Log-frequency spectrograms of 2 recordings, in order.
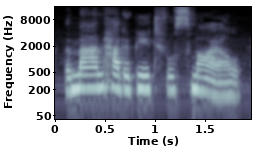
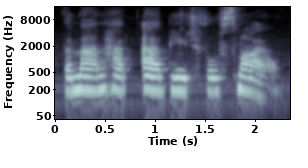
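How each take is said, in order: First: The word 'a' is barely heard at natural speed. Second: The word 'a' is said clearly and carefully.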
